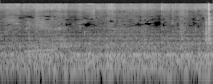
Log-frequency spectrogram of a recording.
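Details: Dometic RV gas water heater burner with a steady, even low roar and no popping or sputtering: blue flame after the air mixer was adjusted to cure the sputtering flame.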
